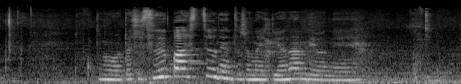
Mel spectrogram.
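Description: A young woman speaks nearby in a high, playful voice.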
